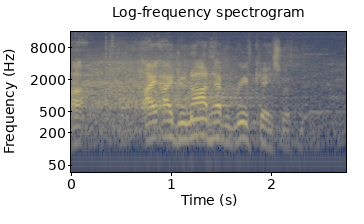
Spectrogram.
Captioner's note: laughter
